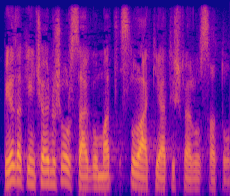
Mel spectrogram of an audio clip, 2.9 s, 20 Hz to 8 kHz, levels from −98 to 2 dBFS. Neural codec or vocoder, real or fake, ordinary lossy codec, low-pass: none; real; none; 7.2 kHz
